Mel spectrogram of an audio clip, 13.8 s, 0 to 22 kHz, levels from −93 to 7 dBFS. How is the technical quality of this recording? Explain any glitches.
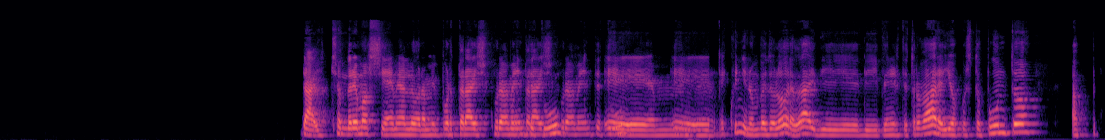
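The recording has one glitch. From 6.39 to 8.87 s there is a doubled audio track: a second, full-band copy of the speech trails roughly 0.7 s behind, about 5 dB quieter. It is likely a second capture path or misaligned edit. On a spectrogram, the harmonic patterns repeat shifted in time, and the waveform shows overlapping envelopes that start and stop abruptly.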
